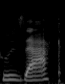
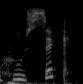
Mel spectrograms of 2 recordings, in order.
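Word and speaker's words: Hoosac: of its time the who's a tunnel some people also pronounce it who zack like isaac um or who's sick like with the word sick at the end all of these are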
